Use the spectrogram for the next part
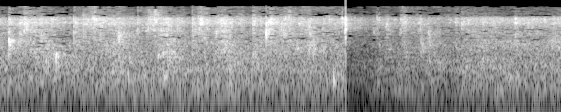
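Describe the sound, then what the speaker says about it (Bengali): Steady rain pours down in a rural village, a dense continuous patter of drops hitting surfaces close by, with a brief dip in intensity partway through and no voices. "অনেক সুন্দর বৃষ্টি হয়েছে"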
